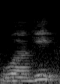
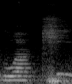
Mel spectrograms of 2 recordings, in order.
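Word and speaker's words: うわぎ: 우아기 하게 되면은요. 근데 발음 잘못해서 우아키 하면 이제 바람이 되죠.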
